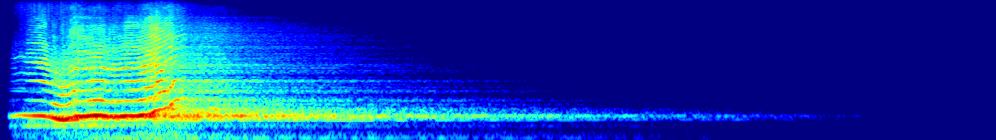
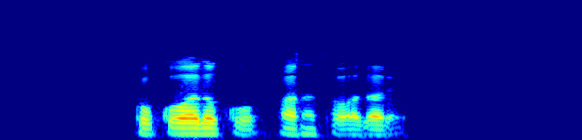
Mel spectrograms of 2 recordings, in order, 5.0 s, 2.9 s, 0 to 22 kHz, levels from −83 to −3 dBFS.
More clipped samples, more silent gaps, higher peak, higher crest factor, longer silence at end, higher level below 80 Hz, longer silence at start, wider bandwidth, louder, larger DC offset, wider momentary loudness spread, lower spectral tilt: neither; neither; first, -2 dBFS vs -14 dBFS; about the same, 18 dB vs 22 dB; first, 3.05 s vs 0.95 s; first, -56 dBFS vs -76 dBFS; second, 0.05 s vs 0.7 s; first, over 20 kHz vs 5 kHz; first, -13 LUFS vs -33 LUFS; neither; first, 23 LU vs 13 LU; second, -0.5 dB/octave vs -9.5 dB/octave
